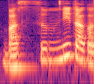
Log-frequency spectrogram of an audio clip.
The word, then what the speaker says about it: 맞습니다: 자, 최종 표준 발음은 깊다, 맞습니다가 되는데요. 깊다는 앞의 예시와 마찬가지로 된소리 대기가 적용이 됐고 두 번째 맞습니다의 경우에는 또 다른 자음 동화인 비음화가 한 번 더 적용이 되었는데요.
